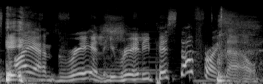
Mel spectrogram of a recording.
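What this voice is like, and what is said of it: Attempted angry voice, sounds sad. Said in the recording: “You sounded not very mad... You sound really friendly... still... You still don't sound mad. Now you sound kind of sad.”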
